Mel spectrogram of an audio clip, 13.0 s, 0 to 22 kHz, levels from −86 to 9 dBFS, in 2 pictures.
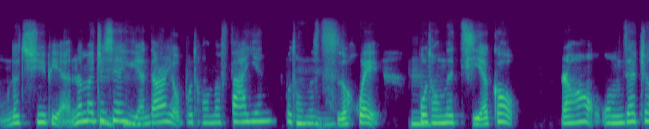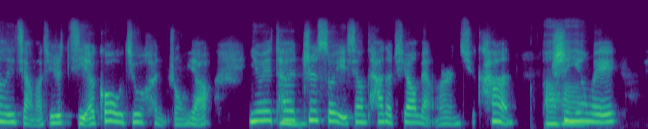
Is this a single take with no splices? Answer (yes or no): no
